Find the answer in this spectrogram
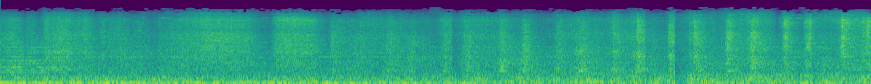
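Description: Double-stack intermodal container train rolling past: a steady rumble of the well cars with the clickety-clack of wheels over rail joints, the clicks sharper and more regular in the second half.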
